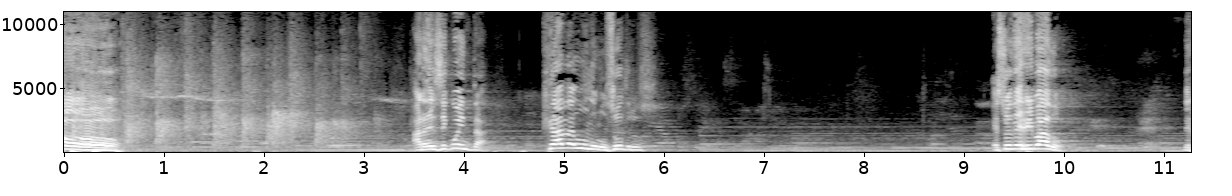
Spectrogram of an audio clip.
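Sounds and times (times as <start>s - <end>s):
audience clapping: 0.0s - 3.6s
speech: 3.5s - 6.0s, 9.3s - 10.1s.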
